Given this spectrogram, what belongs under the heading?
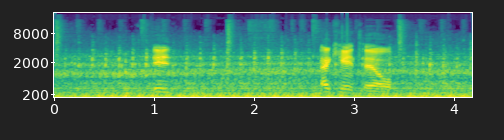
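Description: A boosted Ford Mustang GT engine, fully warmed up, idles loudly and steadily with a deep, rumbling tone, while a person speaks briefly over it.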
